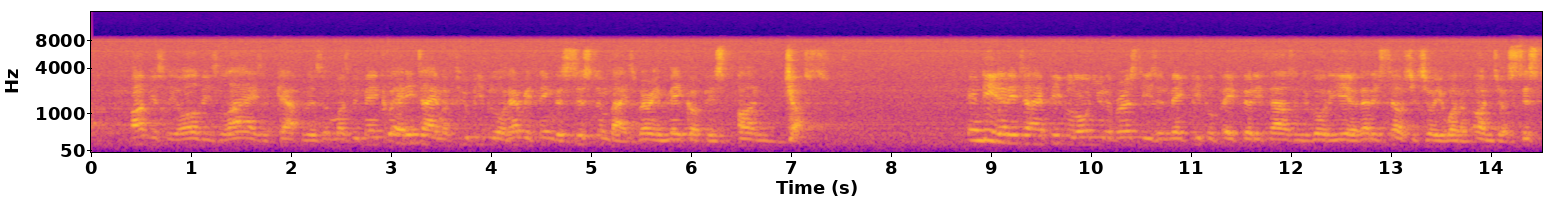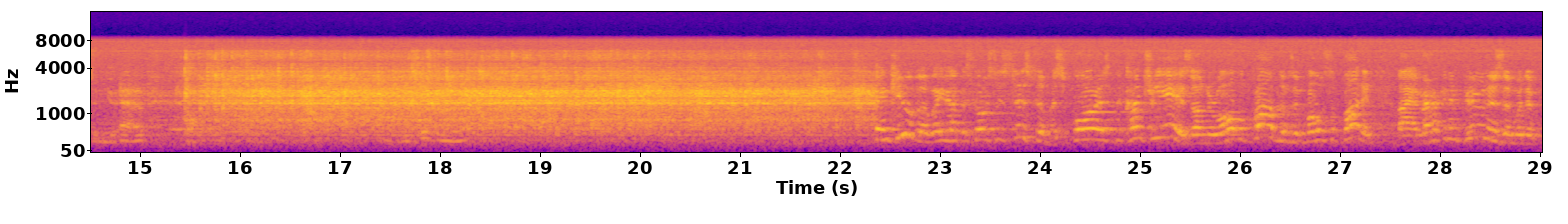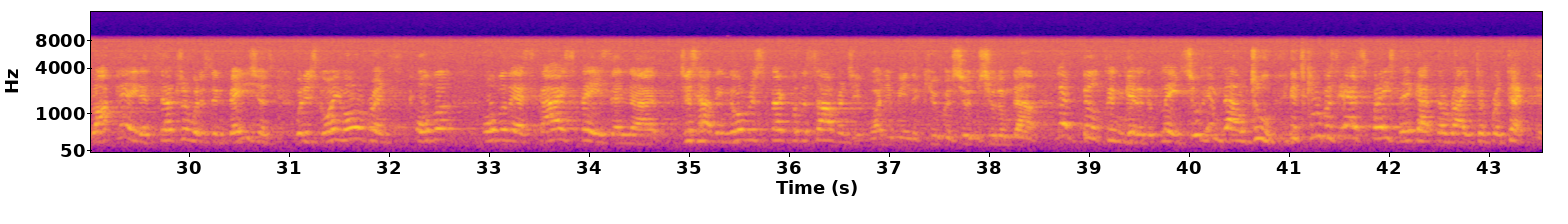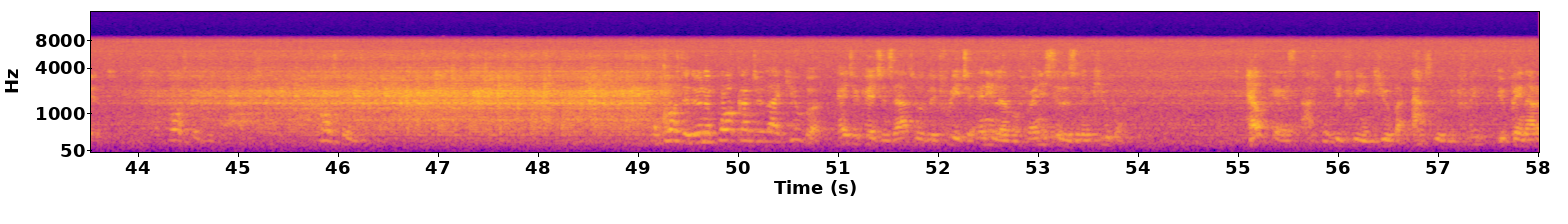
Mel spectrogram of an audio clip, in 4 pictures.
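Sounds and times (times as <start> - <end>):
man speaking: 0.0 - 7.5, 8.8 - 15.6, 22.4 - 44.8, 45.8 - 46.3, 49.1 - 54.0, 55.0 - 58.0
steady hiss: 0.0 - 58.0
audience clapping: 15.4 - 22.5, 44.2 - 49.5.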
